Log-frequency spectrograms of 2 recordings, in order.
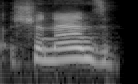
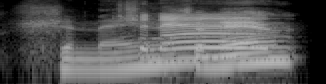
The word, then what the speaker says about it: Shanann: How do you pronounce the name? – Shanann. – Yeah, Shanann.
